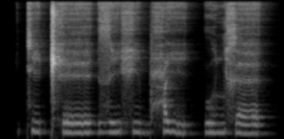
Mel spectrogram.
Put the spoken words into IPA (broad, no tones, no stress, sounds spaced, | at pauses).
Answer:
c i ǁʰ e | z i x i b ħ i | u ʎ x ɛ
